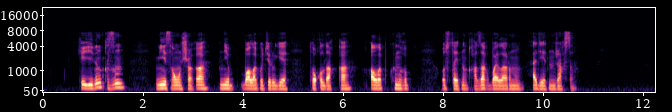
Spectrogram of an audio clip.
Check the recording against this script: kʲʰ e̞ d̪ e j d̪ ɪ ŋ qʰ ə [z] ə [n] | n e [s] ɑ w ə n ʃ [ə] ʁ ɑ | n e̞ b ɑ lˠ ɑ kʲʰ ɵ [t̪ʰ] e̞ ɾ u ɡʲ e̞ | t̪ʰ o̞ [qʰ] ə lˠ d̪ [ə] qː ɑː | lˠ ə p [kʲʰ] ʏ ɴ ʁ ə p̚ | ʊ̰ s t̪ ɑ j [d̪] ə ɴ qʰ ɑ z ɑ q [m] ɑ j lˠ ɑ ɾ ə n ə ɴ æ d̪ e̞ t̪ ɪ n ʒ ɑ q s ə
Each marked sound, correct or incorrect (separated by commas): correct, correct, correct, incorrect, incorrect, incorrect, incorrect, correct, incorrect, incorrect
